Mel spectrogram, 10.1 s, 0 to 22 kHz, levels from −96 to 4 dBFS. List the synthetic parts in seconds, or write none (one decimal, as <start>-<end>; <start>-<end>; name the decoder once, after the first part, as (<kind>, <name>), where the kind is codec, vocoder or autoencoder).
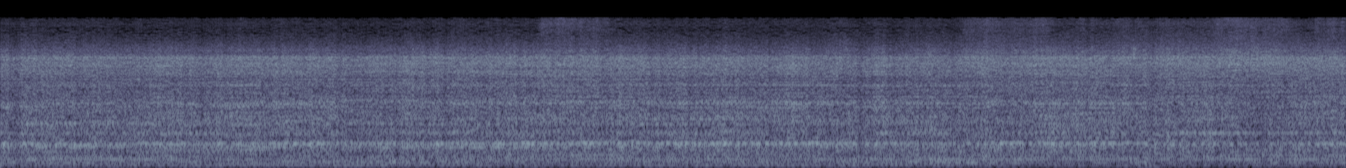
0.0-4.8 (vocoder, BigVGAN v2); 7.2-7.8; 8.4-10.1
